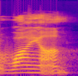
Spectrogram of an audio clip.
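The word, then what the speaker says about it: WION: afraid recently we discovered news from india called wyon that is spelled w-i-o-n that represents some very relevant topics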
